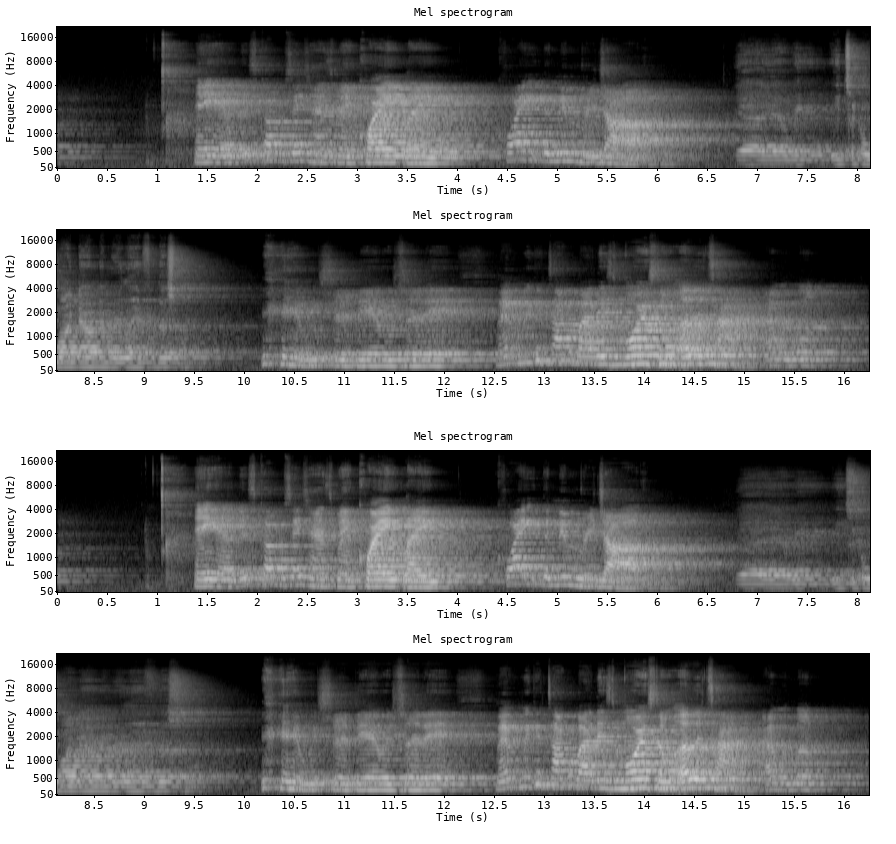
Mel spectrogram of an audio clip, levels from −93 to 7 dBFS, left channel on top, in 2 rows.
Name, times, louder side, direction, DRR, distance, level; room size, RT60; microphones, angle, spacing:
voice 1, 1.1-3.8 4.5-5.9 10.2-15.7, right 2 dB, 65° right, 1 dB, 0.8 m, -24 dB
voice 2, 6.8-9.5, left 1 dB, 55° left, -2 dB, 1.0 m, -31 dB
9.0 x 5.9 x 2.5 m, 2.3 s
head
